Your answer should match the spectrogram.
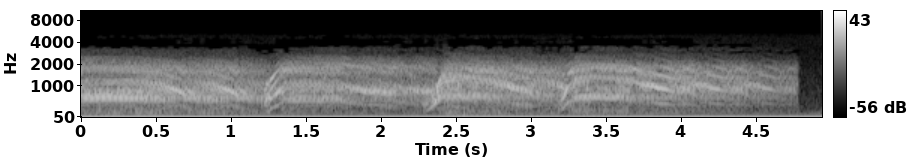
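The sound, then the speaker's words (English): A person imitates the screech of Rodan, the giant flying monster: four loud, harsh, drawn-out shrieks that sweep downward in pitch, repeated back to back with no other sounds. “Let's give us a little uh, a little practice Rodan sound here.”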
